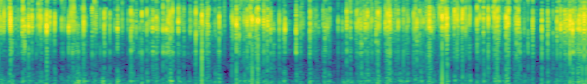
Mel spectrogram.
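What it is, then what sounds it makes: Rhinestone-covered dummy head microphone. Long nails scratch and tap across the face and top of a hollow, life-size dummy head microphone covered in rhinestones. The result is a dense, continuous stream of bright, crisp clicks and scratchy rasps with almost no low end.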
